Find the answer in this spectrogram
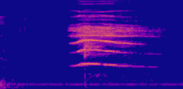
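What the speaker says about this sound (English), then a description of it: "No, that's definitely a cat. That's not an owl." A single drawn-out meow from a cat, faint and somewhat distant, rising then slowly fading over a low steady hum.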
